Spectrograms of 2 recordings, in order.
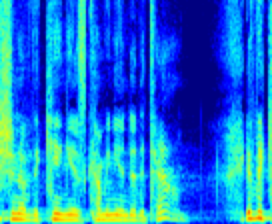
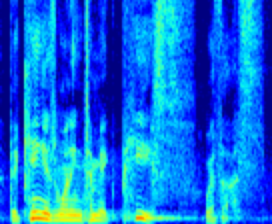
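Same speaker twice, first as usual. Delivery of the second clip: ordinary talk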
